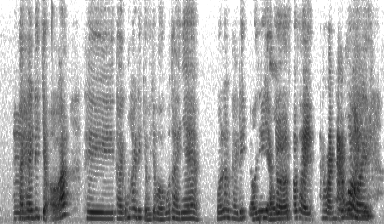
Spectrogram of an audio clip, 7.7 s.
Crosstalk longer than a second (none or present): none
